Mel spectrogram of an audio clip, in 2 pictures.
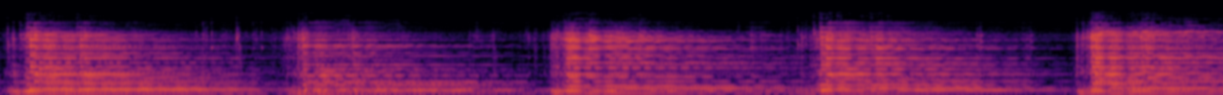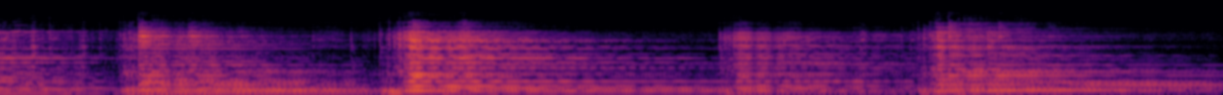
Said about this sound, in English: Then I thought I'd add some clean electric using the vintage sound of the amp and its tremolo knob.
